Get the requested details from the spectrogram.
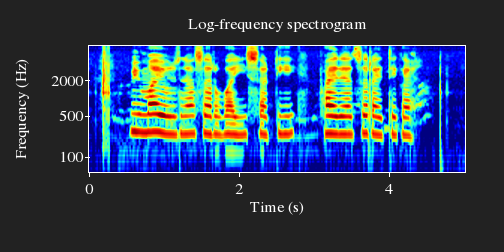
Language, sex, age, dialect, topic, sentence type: Marathi, female, 18-24, Varhadi, banking, question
